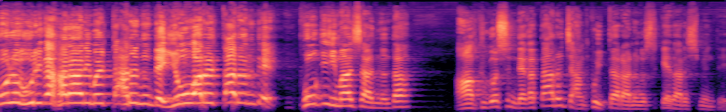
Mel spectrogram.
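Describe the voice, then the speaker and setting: Very fast and extremely high for a man, this male voice swings widely in pitch and shows big swings in loudness. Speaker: pastor. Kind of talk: sermon. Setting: small church. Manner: emphatic preaching.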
